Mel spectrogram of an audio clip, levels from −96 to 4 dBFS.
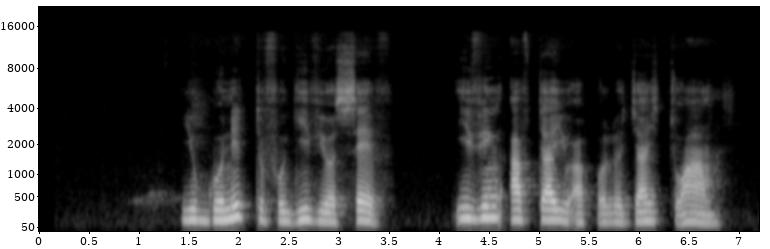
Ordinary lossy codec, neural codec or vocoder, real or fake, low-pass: none; vocoder, 48 kHz, 128 mel bands, Vocos; fake; 14.4 kHz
